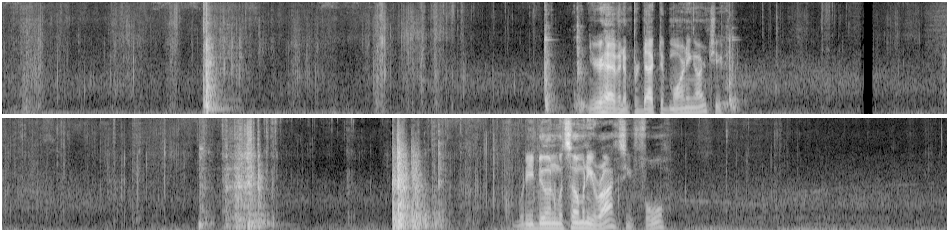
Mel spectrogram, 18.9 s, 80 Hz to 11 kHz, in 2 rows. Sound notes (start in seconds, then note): 2.0 metal thunks; 10.8 wheelbarrow thunks; 16.0 sirens blaring faintly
